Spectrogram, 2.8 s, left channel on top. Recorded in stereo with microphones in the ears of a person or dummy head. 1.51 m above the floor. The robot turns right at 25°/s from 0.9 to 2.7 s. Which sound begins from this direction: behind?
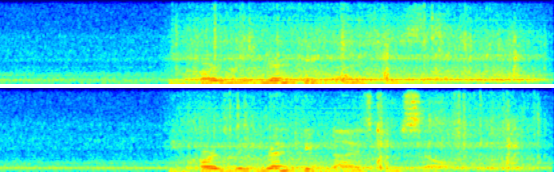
A man speaking, at 0.8 s.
